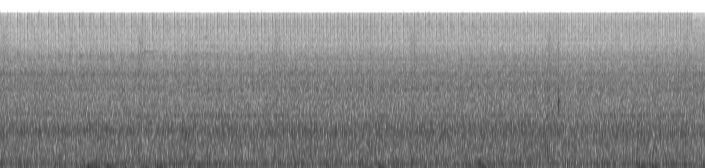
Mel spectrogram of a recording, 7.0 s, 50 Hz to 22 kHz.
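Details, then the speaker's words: Toyota FJ60/FJ62 Land Cruiser after a no-start was traced to a bridging aftermarket relay and the relay replaced: loud, steady, even idle with no misses, knocks or stumbles, running cleanly. "now running which is really good i can breathe i can this is now running"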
